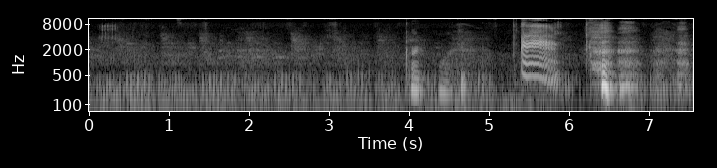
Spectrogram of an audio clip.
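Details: Pet rescue cat purring contentedly indoors, a low even rumble for about four seconds, then a woman's voice and a short odd vocal sound with sweeping pitch toward the end.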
